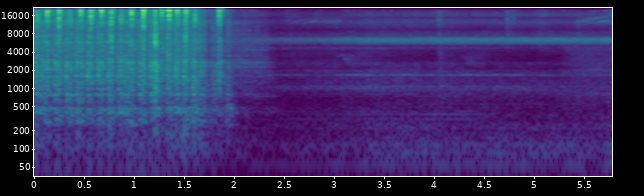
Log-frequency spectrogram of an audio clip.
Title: 7.3 PSD crank no start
